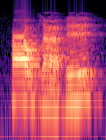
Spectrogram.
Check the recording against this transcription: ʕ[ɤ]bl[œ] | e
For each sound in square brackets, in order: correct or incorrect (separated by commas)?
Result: correct, incorrect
